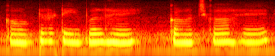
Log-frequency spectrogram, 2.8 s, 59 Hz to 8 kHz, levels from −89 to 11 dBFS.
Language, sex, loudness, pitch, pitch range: Urdu, female, -14 LUFS, 210 Hz, 205-215 Hz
